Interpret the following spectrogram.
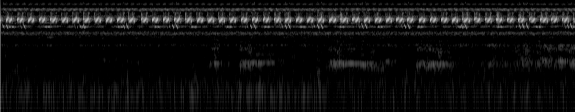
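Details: Cricket in a field by a fireplace keeps up a fast, high pulsed chirp, about four a second over eleven seconds, while faint, brief lower calls appear now and then in the background.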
